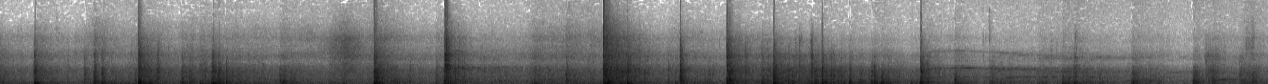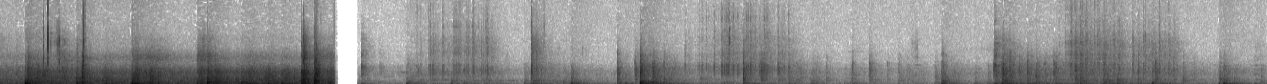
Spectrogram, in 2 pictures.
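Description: Dense New Year's Eve fireworks bursting in rapid, overlapping cracks and booms for about sixteen seconds, loud and close, then thinning abruptly to scattered fainter distant pops.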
